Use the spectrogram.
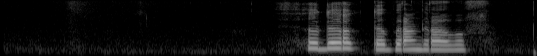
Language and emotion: Russian, neutral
